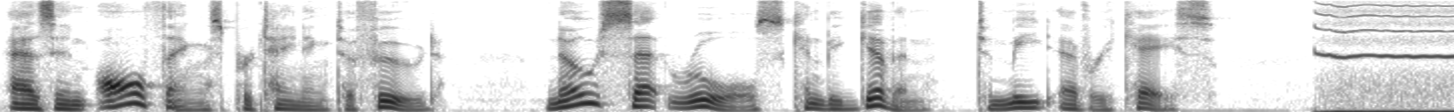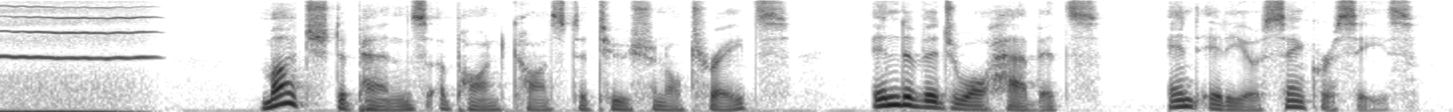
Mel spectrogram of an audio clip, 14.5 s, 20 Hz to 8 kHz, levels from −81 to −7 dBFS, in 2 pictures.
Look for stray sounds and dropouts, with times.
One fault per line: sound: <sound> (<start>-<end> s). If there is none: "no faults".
sound: squeak (6.6-8.1 s)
